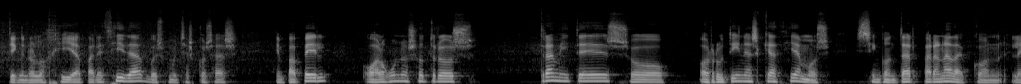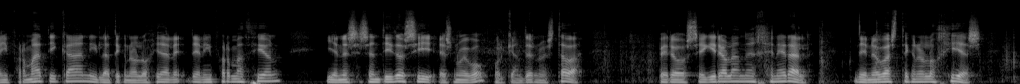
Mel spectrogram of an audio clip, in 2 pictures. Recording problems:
household noises; faint; throughout; 25 dB below the speech

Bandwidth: 14.5 kHz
